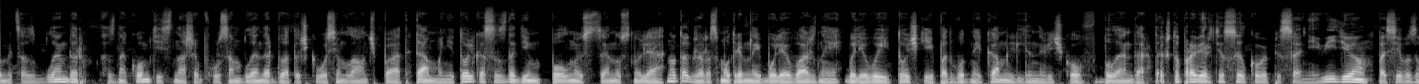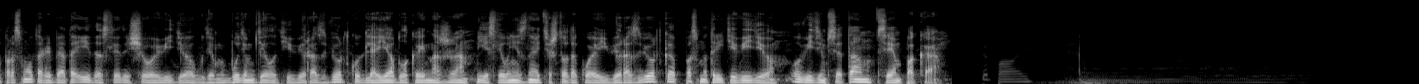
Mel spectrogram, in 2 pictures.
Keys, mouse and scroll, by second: 10.3 middle click.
